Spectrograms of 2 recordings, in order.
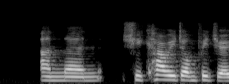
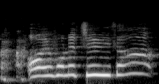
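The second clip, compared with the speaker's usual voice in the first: high, loud, slow gush of excitement; mock excited; 12 semitones higher, 6 dB louder, slower than usual. Seeing Simone Biles do renegade rows, high excited gush. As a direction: gush like a kid who wants a new toy.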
